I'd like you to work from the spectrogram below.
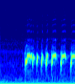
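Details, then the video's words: Local zebra dove singing, a recording used as a tutor song for training other birds: a quick staccato run of about eight mellow, bubbling coo notes at a steady mid pitch, lasting about one second. "Suara Perkutut Lokal Palng Zos Untuk Masteran"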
